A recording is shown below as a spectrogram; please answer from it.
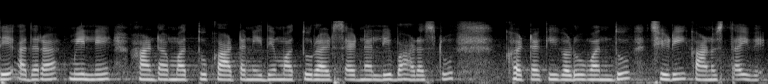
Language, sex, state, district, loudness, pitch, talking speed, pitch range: Kannada, female, Karnataka, Bidar, -16 LUFS, 230 Hz, 110 wpm, 220-235 Hz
